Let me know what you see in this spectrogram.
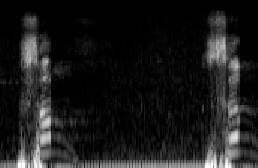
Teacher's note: जिनको बोलते समय हवा केवल नाक के रास्ते से क्या आती है बाहर आती है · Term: स्वार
